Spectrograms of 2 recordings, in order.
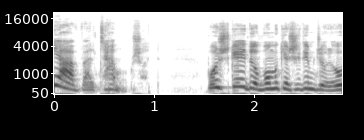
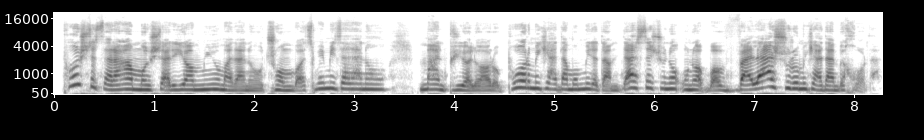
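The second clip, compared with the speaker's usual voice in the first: ordinary delivery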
